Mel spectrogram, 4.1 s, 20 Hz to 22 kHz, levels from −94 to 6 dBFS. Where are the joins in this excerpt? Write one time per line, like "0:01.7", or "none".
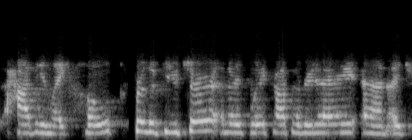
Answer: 0:01.2
0:02.5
